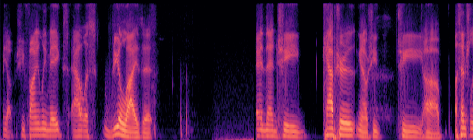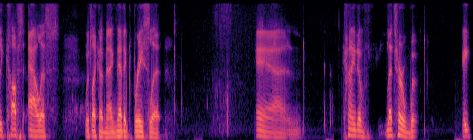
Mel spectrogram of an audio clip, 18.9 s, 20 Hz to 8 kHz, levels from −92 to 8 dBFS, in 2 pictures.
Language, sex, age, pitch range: English, male, 40-59, 105-125 Hz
